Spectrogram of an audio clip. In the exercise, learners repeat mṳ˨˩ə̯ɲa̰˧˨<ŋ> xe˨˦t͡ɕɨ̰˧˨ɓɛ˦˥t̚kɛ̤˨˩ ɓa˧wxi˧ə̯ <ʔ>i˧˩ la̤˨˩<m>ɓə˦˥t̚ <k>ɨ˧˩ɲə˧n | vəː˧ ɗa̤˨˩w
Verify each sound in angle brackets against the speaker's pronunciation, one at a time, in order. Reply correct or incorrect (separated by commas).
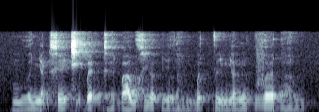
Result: correct, correct, correct, incorrect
